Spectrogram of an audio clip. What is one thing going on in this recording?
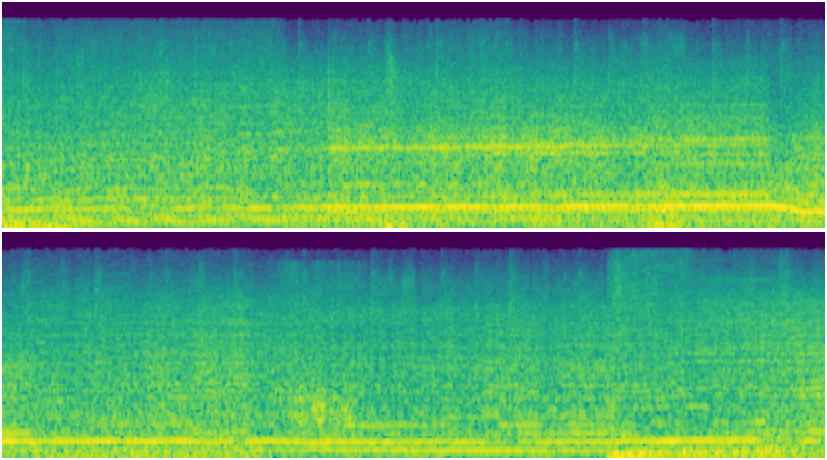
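A racing car engine roars at high revs, shifting gears now and then.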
